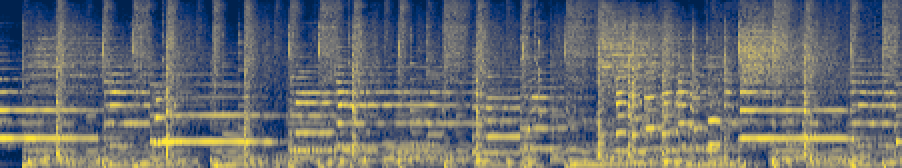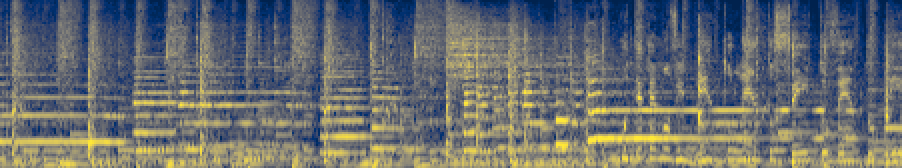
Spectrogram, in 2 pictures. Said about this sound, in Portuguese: Então é com mais uma autoral que a gente segue. Eu separei para agora a canção ….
